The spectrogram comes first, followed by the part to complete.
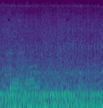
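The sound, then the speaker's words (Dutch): A boat on a sunny day trip chugs steadily across the water, its engine a low continuous drone with a faint harmonic hum riding on top, and a murmur of voices underneath. “hey, hoe is het nou een dagje uit te zijn op een boot? Uh, lekker lekker op het water.”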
